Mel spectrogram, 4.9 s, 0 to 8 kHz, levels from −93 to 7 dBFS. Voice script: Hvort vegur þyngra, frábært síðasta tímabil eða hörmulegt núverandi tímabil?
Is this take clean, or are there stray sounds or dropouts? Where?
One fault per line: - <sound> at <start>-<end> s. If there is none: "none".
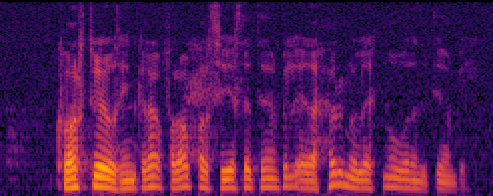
none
